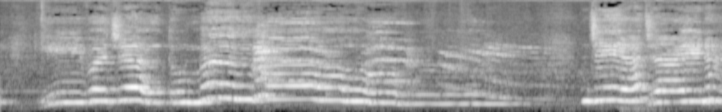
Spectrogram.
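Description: A young woman singing a Hindi song unaccompanied, holding long notes, with a slow falling glide in the middle and short breath breaks near the start and about six seconds in.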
